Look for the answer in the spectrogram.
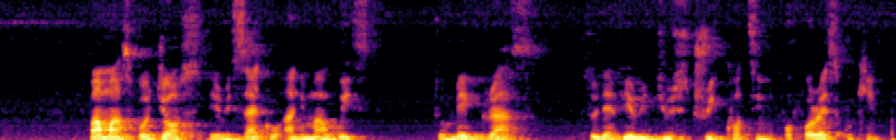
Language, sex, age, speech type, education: Nigerian Pidgin, male, 30-45, spontaneous, tertiary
